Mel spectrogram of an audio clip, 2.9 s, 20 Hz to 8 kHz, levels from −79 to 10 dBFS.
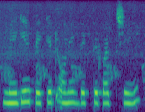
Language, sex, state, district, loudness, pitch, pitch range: Bengali, female, West Bengal, Alipurduar, -13 LUFS, 275 Hz, 270-285 Hz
